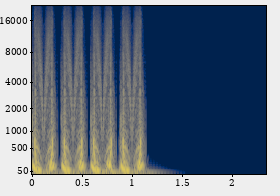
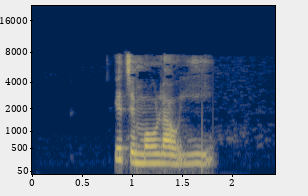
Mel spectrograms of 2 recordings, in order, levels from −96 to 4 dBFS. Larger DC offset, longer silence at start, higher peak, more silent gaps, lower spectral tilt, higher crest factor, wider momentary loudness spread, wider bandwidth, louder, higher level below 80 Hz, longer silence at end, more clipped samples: neither; second, 0 s vs 0.85 s; first, 0 dBFS vs -4 dBFS; neither; first, -6 dB/octave vs -4 dB/octave; about the same, 18 dB vs 20 dB; second, 5 LU vs 11 LU; first, 19.5 kHz vs 8.2 kHz; about the same, -18 LUFS vs -20 LUFS; first, -26 dBFS vs -58 dBFS; first, 1.15 s vs 0.6 s; neither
